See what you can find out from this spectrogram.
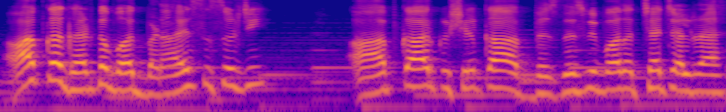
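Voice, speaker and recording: A woman's voice: mid-range voice, moderate pace, soft background music, lightly acted. A woman voicing an arrogant, greedy young son-in-law in a story, haughty and taunting.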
